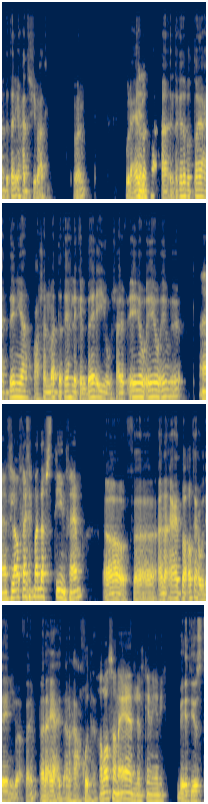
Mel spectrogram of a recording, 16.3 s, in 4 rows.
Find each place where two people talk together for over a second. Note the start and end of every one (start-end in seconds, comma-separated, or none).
none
